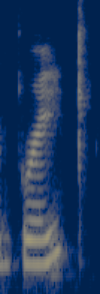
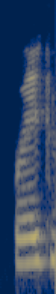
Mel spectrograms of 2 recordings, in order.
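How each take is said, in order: First: "break" as one syllable, rhyming with make; correct pronunciation of break. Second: "break" sounded out Spanish-style, bre-ak in two syllables; wrong pronunciation of break. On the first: Teacher shows students how it is said, "break" as one English syllable. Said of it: "se dice break". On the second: Teacher warns students how not to say it, "break" misread as bre-ak. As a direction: say "break" letter by letter, e and a both voiced. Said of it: "no se dice break". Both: Shown as a demonstration.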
